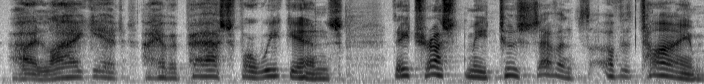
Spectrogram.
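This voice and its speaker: Someone whispers in a put-on character voice at a very slow pace. Light background noise sits behind it. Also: man. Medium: read story. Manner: cryptic, non sequiturs; whispering.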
